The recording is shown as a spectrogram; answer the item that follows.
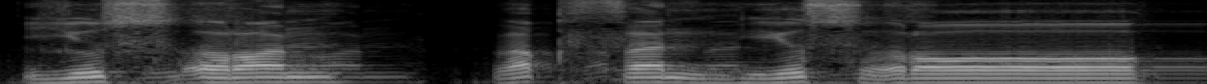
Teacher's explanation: تنوین پر ہم نے غنہ نہیں کیا کیونکہ اس کے آگے والے لفظ کے شروع میں حمزہ حروف حلقی میں سے آ رہا ہے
